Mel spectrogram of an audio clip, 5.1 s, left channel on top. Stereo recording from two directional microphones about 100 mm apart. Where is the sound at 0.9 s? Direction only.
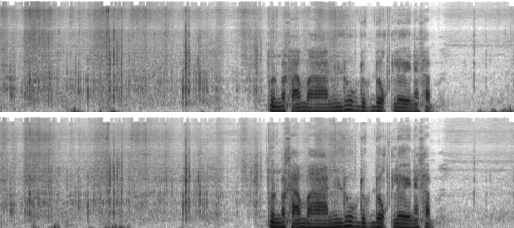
55° left (ahead or behind).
